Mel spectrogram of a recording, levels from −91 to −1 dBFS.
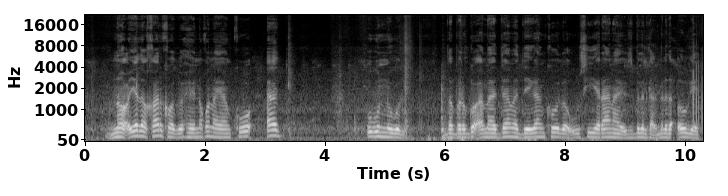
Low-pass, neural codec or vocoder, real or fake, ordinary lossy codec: none; none; real; none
